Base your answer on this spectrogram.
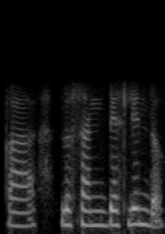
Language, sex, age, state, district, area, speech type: Manipuri, female, 18-30, Manipur, Churachandpur, rural, conversation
